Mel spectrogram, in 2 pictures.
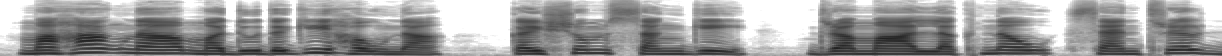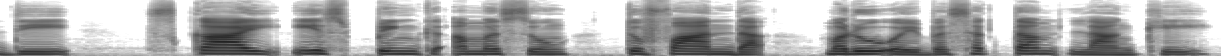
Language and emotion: Manipuri, neutral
